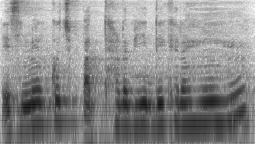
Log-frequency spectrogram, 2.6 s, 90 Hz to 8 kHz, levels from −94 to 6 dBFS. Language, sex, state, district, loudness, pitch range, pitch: Hindi, male, Uttar Pradesh, Lucknow, -15 LUFS, 160-175 Hz, 165 Hz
